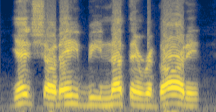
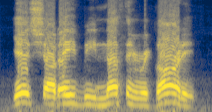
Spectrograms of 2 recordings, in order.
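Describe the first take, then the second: The two takes are said the same way.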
